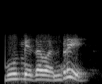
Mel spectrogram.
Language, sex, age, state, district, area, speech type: Kannada, female, 45-60, Karnataka, Gadag, rural, conversation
